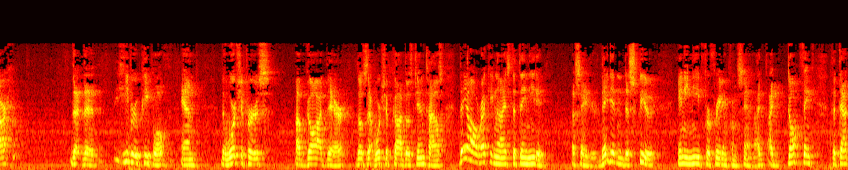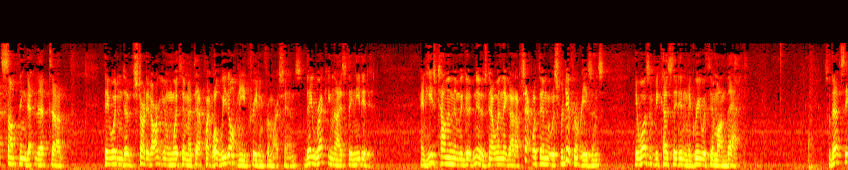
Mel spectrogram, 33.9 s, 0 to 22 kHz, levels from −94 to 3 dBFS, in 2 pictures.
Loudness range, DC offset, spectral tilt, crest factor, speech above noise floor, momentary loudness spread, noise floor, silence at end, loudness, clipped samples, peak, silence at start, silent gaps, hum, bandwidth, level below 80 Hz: 3 LU; under 0.1%; -6.5 dB/octave; 18 dB; 23 dB; 10 LU; -40 dBFS; 0 s; -18 LUFS; under 0.1%; 0 dBFS; 0 s; none; none; 8 kHz; -44 dBFS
